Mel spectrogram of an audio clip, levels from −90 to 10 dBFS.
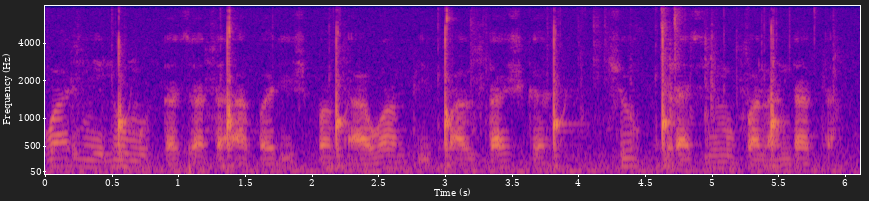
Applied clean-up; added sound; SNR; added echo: none; Water tap, faucet; 0 dB; reverberation time 0.3 s.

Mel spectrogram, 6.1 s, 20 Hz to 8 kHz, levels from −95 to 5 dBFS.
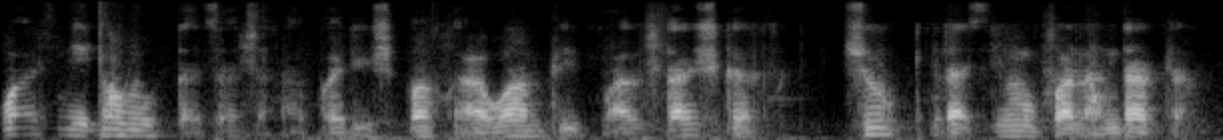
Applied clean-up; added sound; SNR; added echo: neural mask model DeepFilterNet 3.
